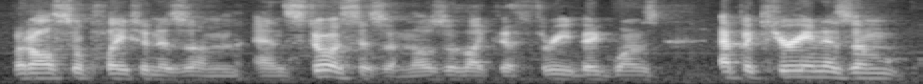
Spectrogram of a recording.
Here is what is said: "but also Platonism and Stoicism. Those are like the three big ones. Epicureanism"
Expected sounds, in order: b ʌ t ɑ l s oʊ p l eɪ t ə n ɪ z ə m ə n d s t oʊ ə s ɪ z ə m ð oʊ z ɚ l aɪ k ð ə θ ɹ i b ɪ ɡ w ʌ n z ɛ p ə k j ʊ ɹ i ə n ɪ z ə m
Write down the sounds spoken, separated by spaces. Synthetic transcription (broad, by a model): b ʌ t ɑ l s oʊ p l eɪ t ə n ɪ z ə m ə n s t oʊ ə s ɪ z ə m ð oʊ z ɚ l aɪ k ð ə θ ɹ i b ɪ ɡ w ʌ n z ɛ p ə k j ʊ ɹ i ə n ɪ z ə m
